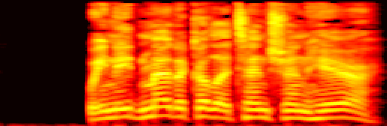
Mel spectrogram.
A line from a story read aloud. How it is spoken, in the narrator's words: he called out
